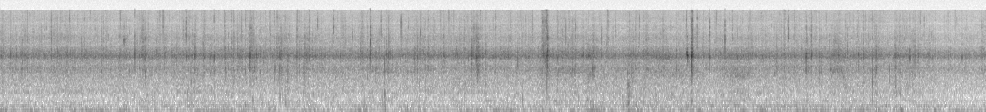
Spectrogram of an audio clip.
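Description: Steady rain falling through the forest, with scattered sharp ticks of single drops landing close by.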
